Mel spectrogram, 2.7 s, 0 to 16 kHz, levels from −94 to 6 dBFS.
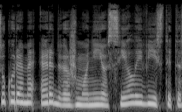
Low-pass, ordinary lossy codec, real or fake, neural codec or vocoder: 14.4 kHz; MP3, 64 kbps; real; none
